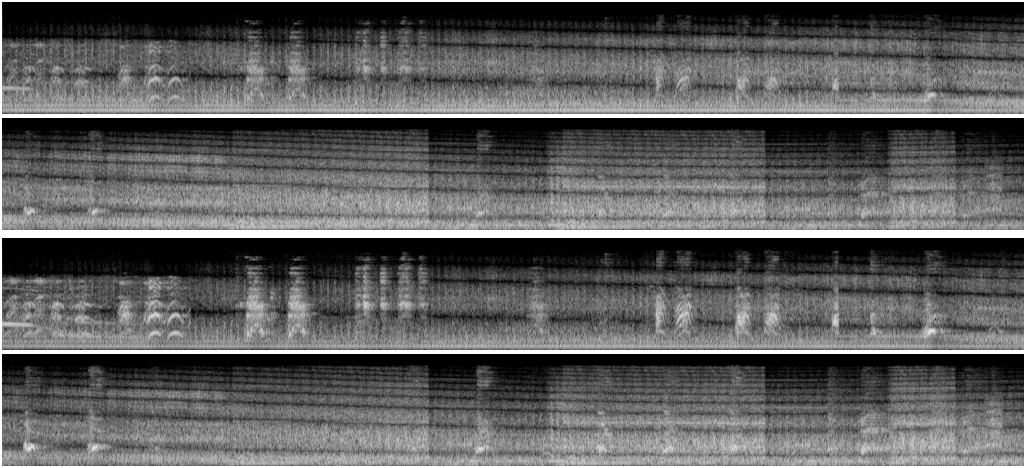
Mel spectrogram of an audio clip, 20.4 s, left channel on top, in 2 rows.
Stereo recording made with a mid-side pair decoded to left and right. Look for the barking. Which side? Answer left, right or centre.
right.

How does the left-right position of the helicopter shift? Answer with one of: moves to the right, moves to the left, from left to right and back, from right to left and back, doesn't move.
moves to the right.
